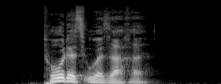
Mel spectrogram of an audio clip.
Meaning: cause of death
- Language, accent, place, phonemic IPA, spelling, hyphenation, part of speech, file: German, Germany, Berlin, /ˈtoːdəsˌʔuːɐ̯zaxə/, Todesursache, To‧des‧ur‧sache, noun, De-Todesursache.ogg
